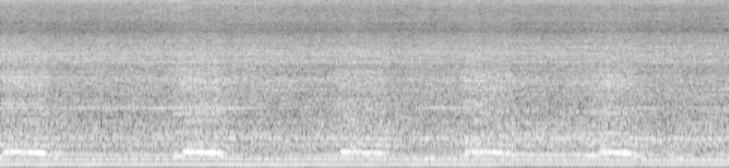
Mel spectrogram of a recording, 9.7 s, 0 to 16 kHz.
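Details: SCM Minimax S45N machine with strange noise and power cutout: steady motor hum with wavering mid-pitched tone returning about every two seconds; something loading or rubbing irregularly, cause undiagnosed.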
